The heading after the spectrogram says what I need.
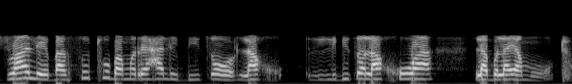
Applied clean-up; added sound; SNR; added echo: none; none; none; none.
